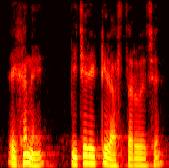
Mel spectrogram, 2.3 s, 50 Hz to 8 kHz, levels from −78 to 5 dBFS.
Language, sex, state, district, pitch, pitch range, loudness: Bengali, male, West Bengal, Darjeeling, 125 Hz, 110-140 Hz, -16 LUFS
